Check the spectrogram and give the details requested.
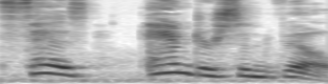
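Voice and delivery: whispering. Reading a story aloud, a prisoner reads the stockade gate: whispered. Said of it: "Pink whispered".

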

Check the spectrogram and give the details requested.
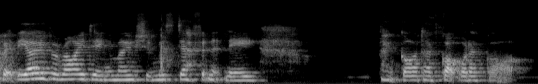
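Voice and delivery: tearful voice, crying through the words. Talking about loss and about children, crying while speaking. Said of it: "I know I'm crying now".

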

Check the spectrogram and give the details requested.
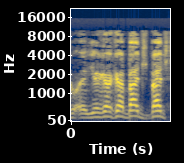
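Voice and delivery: ordinary talk

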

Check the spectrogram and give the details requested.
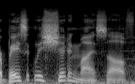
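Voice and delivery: plain

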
